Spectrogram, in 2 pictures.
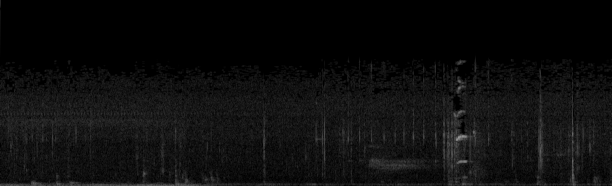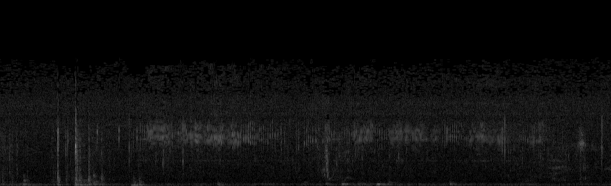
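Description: Wind buffets the microphone for about two seconds and stops abruptly. Then water sounds against a small boat's hull, with scattered light clicks and knocks from the rod, reel and landing net while a fish is being landed.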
